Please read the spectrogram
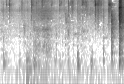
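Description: Quiet handling of a coin on a laminated scratch-off card, with a faint thud about half a second in. A few light clicks come near the end as the coin is set down on the tabletop.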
